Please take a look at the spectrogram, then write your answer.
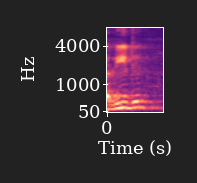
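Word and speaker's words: read: Third form जो है, spelling same होता है लेकिन हम उच्चारण करते हैं रीड, रेड, रेड, तो भाव थर्ड फॉर्म क्या हो गया, रेड। सो ही हैज़ रेड। ध्यान रखेंगे, इसको हम लोग यहाँ रेड पढ़ेंगे, ही हैज़ रेड, वह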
